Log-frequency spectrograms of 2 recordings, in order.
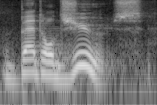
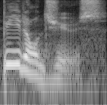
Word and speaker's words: Betelgeuse: armpit of the central one and is correctly pronounced betelgeuse but most people pronounce it beetlejuice so they can remember it because if you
